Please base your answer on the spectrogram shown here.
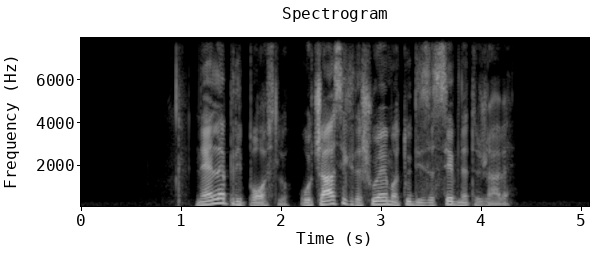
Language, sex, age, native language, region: Slovenian, male, 18-29, Slovenian, Central Slovenia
